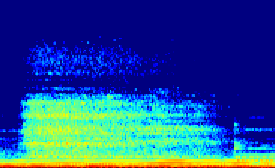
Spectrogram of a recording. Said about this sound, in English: Let's get quiet. Let's get still. Let's take a deep cleansing breath in,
